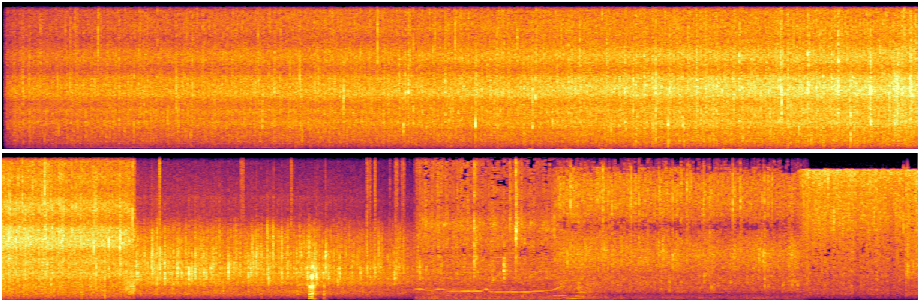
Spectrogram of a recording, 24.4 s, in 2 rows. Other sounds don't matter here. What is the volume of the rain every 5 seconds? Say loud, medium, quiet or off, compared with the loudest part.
medium, loud, loud, medium, quiet.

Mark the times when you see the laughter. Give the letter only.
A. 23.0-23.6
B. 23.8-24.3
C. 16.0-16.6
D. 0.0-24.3
C.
